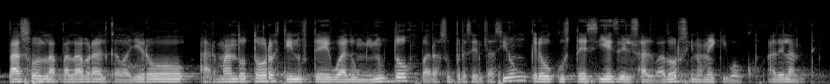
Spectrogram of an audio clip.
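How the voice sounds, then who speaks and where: A man's voice: on the low side, darkish tone, in a large hall. A man moderating a religious debate in a formal, courteous manner, addressing the participants and setting out the rules. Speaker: debate moderator and channel host.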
